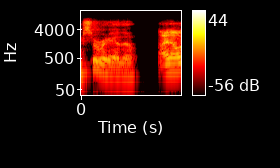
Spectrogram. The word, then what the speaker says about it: Saraya: her Paige but well she her actual name Saraya though I know it's saranite I know I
